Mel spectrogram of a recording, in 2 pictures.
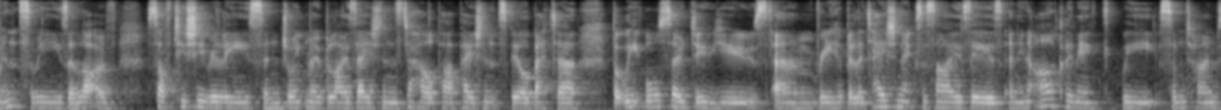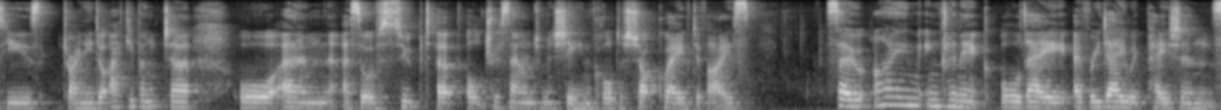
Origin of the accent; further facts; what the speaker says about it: Sutton Coldfield, West Midlands, United Kingdom; also born or lived in London; I moved right back to my hometown of Sutton Coalfield.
